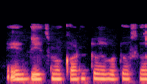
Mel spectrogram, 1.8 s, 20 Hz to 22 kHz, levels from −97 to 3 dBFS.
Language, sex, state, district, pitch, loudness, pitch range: Rajasthani, female, Rajasthan, Nagaur, 195 Hz, -17 LUFS, 190-200 Hz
